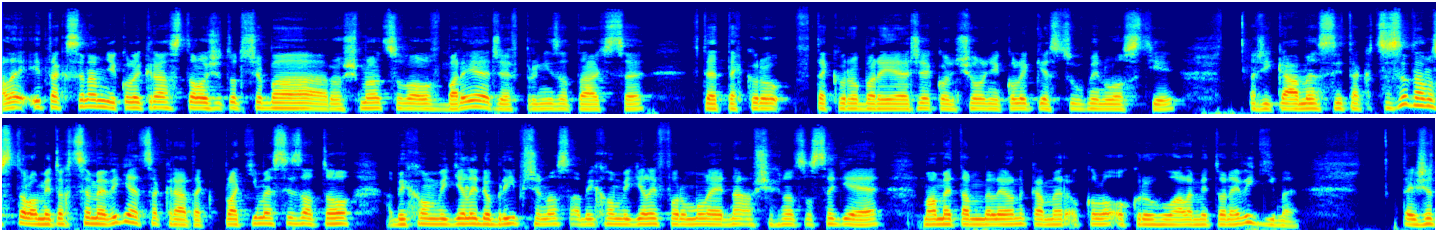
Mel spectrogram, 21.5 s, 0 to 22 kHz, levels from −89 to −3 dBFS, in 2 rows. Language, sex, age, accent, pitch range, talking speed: Czech, male, 30-49, native, 140-155 Hz, 190 wpm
